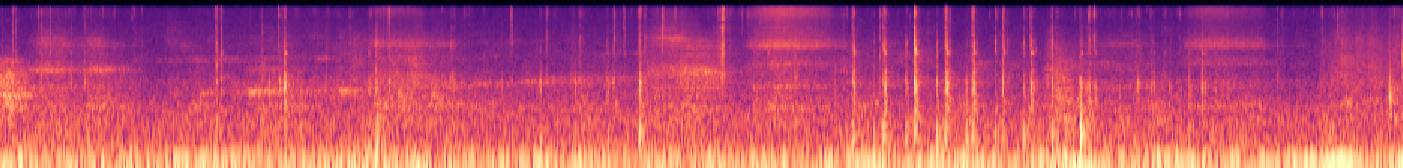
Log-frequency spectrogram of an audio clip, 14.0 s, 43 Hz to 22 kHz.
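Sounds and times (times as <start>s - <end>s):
small tools clicking on phone parts: 8.4s - 13.4s.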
